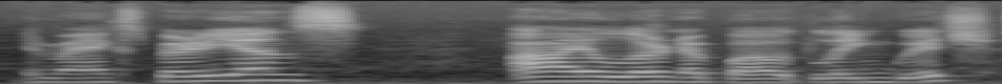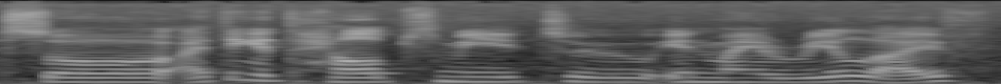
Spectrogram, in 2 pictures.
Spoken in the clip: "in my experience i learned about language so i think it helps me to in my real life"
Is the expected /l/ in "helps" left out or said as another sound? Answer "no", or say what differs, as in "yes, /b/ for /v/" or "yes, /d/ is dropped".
no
